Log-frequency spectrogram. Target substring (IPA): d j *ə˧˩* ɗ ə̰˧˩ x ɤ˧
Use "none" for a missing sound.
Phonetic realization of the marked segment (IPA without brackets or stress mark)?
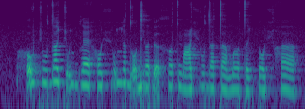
ə˧˩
